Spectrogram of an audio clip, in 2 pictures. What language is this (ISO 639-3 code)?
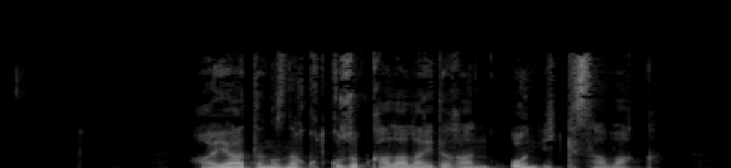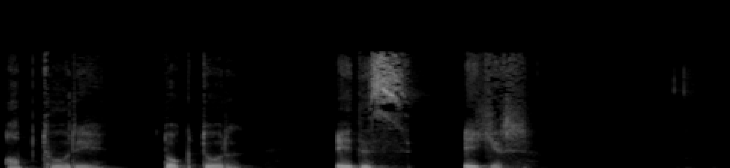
uig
